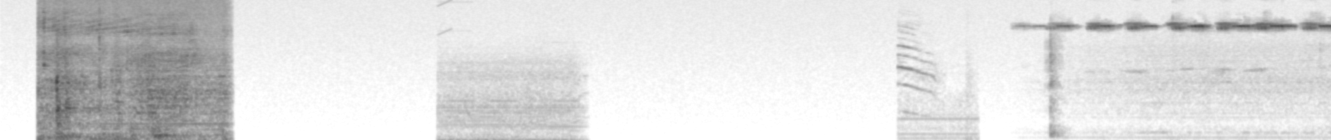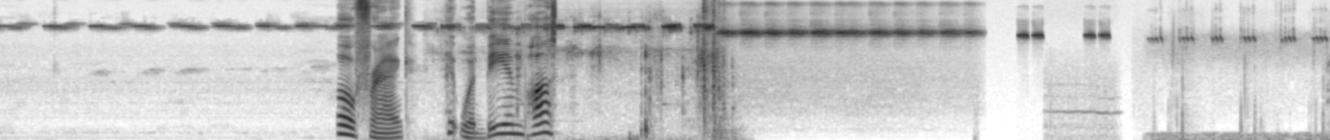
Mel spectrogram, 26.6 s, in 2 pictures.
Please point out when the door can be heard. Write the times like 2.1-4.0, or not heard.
0.3-2.4, 20.3-20.8.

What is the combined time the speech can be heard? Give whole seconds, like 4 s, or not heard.
2 s.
